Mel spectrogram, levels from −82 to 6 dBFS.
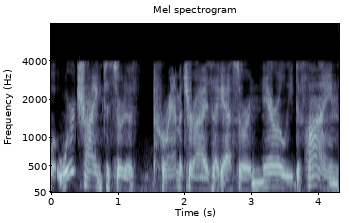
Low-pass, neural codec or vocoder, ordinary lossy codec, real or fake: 7.2 kHz; none; AAC, 16 kbps; real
